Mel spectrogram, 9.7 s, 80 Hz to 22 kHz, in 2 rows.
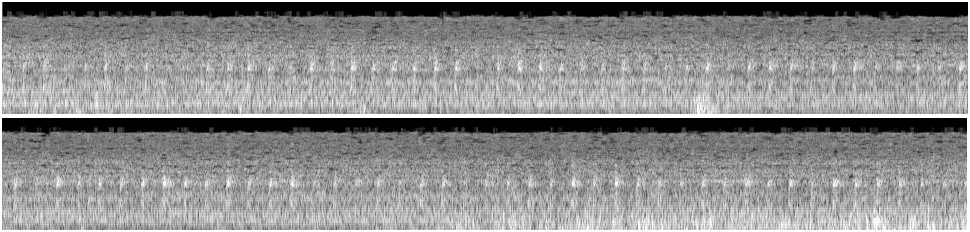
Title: Piston slap noise on Toyota Camry 2007 2.4 engine ACV40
